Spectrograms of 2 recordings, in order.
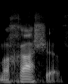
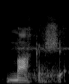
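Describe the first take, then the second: First: The middle consonant is a throaty ch sound. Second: The middle consonant is a plain hard k. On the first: The speaker calls it right. "Anytime you see K H, it's a ch" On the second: The speaker calls it wrong. "not Makhachev"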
